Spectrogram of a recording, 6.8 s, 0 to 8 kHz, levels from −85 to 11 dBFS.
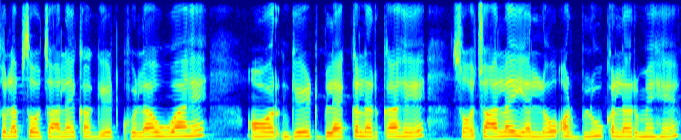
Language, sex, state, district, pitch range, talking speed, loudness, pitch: Hindi, female, Chhattisgarh, Balrampur, 245-265 Hz, 175 wpm, -16 LUFS, 255 Hz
